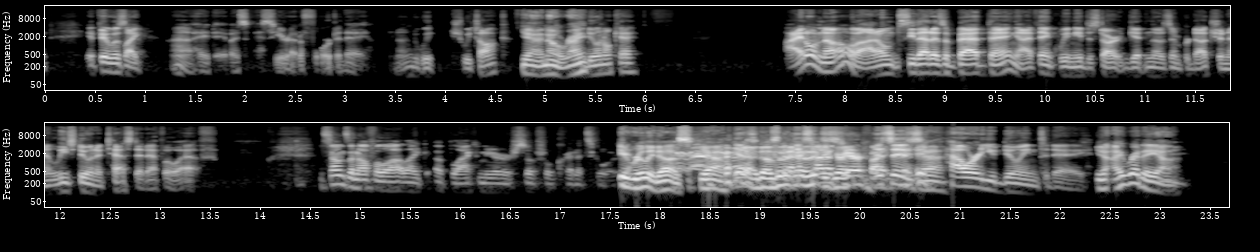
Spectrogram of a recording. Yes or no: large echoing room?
no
